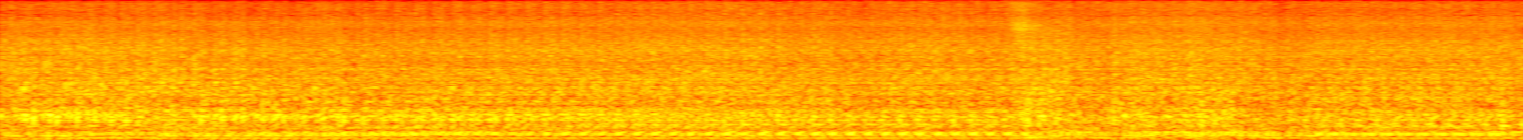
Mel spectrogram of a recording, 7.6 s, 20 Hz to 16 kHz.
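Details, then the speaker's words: Abandoned 1962 Ford Thunderbird V8 running for the first time in over 20 years: a steady, even idle on all cylinders with timing spot on, plus light valve-train clatter common after sitting; oil pump priming if it persists. "But this thing sounds good. Timing's spot on."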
